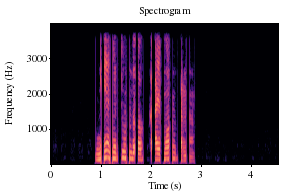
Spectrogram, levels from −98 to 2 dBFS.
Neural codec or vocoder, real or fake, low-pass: none; real; 3.6 kHz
